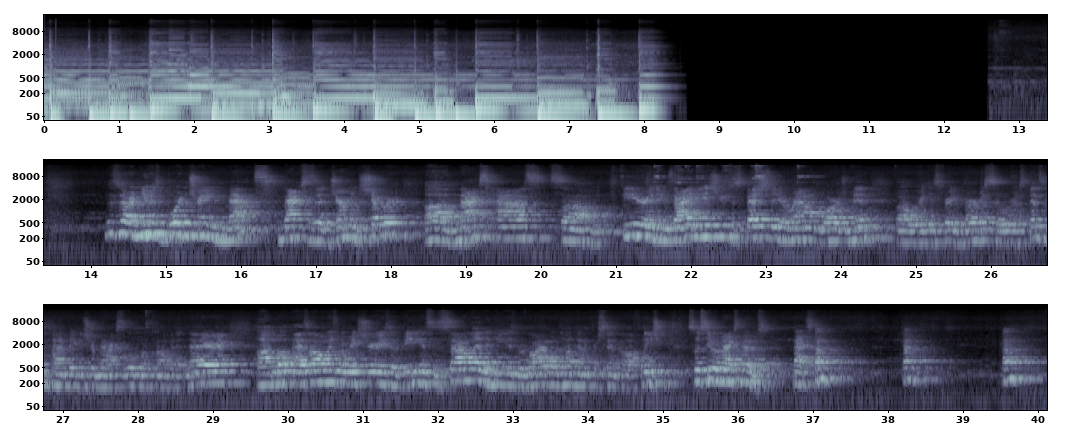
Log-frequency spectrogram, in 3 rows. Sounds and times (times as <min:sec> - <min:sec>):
Speech: 0:14.2 - 0:37.5, 0:39.5 - 0:40.0.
